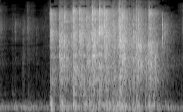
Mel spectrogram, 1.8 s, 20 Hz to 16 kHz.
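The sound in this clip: Two d20 dice clatter down through a dice tower in a dense, rattling burst of hard clicks that starts abruptly and lasts about a second before cutting off.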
